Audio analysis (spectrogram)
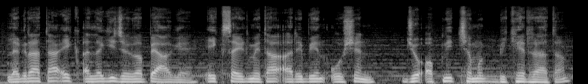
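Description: A man's voice: medium pitch, a little mellow. A man narrating a road-trip travel video as a voice-over, enthusiastic and mixing languages. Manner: enthusiastic, mixing Hindi and English.

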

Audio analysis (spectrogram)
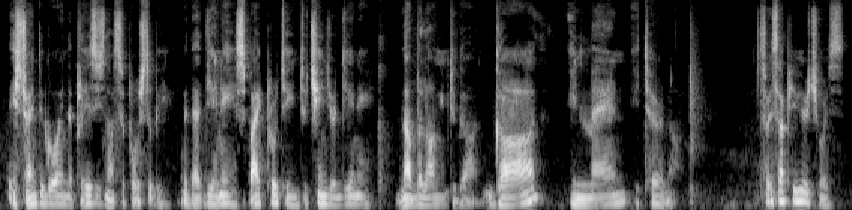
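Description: Older guy, english not his first language, low husky voice, preachy and emphatic, handheld mic in a living room. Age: 60s. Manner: preachy, emphatic, gestures with hands. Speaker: cafe owner interviewed. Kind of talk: impassioned interview monologue. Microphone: handheld fluffy interview mic.

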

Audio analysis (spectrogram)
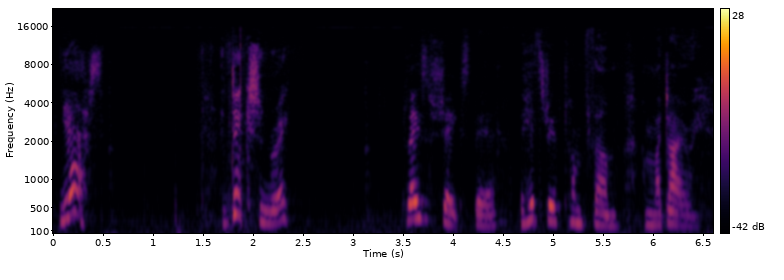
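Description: A woman's voice: fairly high pitch, animated, moderate pace, a little hiss or hum, close to an everyday voice. A young woman playing an eager, bookish, curious teenage daughter in a naturalistic television drama. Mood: eager, quiet.

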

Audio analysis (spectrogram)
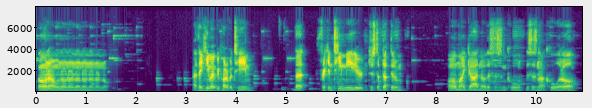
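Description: A young man giving casual, excitable let's play commentary, exclaiming and talking to the game and himself. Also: medium pitch, moderate pace, long pauses. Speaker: gaming video host. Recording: muffled lo-fi mic, game music behind. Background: video game music.

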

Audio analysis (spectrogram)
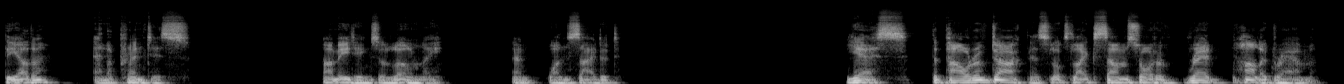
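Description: An actor playing a pompous, menacing armored space lord with a robotic body, speaking imperiously with deadpan comic asides in a video game. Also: male voice, takes it slowly, pauses often, heavily acted. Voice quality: deep, husky, menacing. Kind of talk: video game character voice lines.

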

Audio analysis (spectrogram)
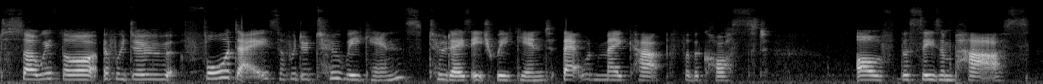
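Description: A woman's voice: on the high side, sharp tone. A woman, chatting casually to camera in her bedroom, bubbly and full of ums and likes. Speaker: vlogger. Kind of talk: casual chatty vlog talk. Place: bedroom at home, indoors.

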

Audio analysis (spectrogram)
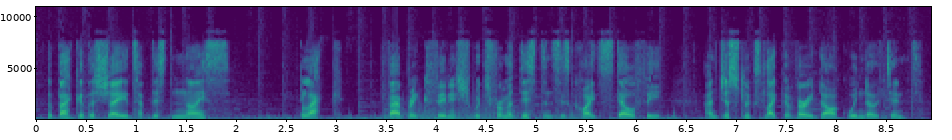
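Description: A man giving a steady, explanatory voice-over for a van life how-to video. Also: medium pitch. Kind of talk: scripted voice-over narration. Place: based in Sweden.

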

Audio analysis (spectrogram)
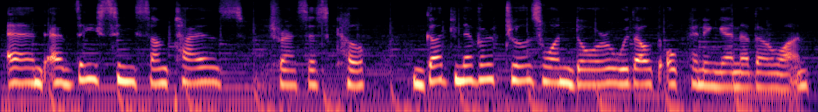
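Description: Lady, earnest n emphatic interview guest, medium pitch, faint music behind. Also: steady tone, normal speed, a little mellow. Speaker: guest, mother of patients. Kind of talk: personal testimony in interview. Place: large open hospital lobby, indoors, seated on sofa.

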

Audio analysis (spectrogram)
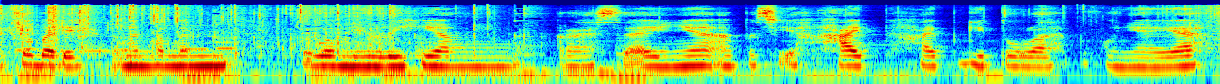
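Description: Casual woman vlogger, a bit high-pitched, chatty voice-over with music behind. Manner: chatty, pauses to recall prices. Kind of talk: casual grocery haul voice-over. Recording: voice-over with clear background music.

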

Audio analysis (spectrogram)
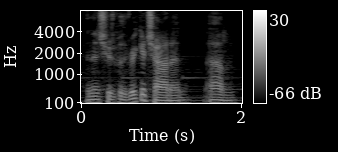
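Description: A man's voice: low voice, steady tone, fast. A man, reading visual novel text aloud as a gaming host, with casual asides. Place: indoors, recording at a computer. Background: faint game music.

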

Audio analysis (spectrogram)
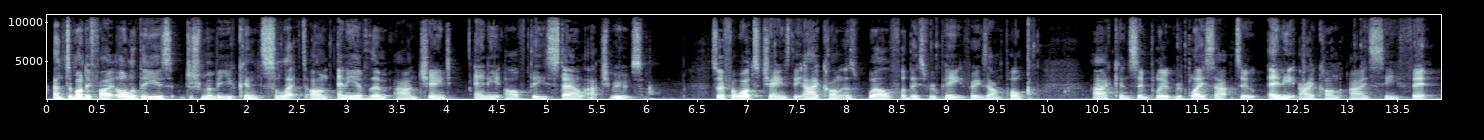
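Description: A man's voice: a little high, fairly even intonation, fairly quick. A man presenting a screencast tutorial in a casual, friendly instructional way.

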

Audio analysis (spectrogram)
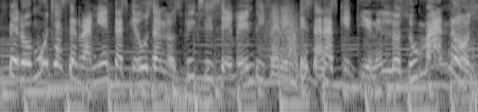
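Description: An actor voicing a kindly elder teacher, a tiny cartoon creature, explaining things in an instructive, expressive way. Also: mid-range voice, normal speed, music in the background, close to an everyday voice. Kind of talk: animated cartoon dubbing, explanatory narration.

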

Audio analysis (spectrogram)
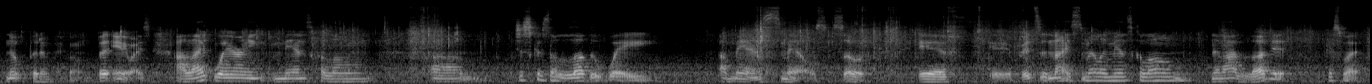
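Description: A woman in her forties speaks in a deep, gravelly voice that sounds a little tired. She chats casually and tells stories as a vlogger in her living room. A steady hiss sits under the recording. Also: a little slow. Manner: chatty, animated storytelling. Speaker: beauty vlogger. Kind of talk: casual product haul chat. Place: living room by window blinds, indoors.

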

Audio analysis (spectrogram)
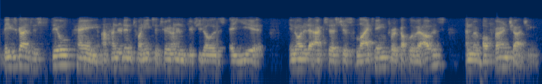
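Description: A man giving a casual, upbeat webinar presentation over a video call, often tagging on "right?". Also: fairly low pitch. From Australia. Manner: casual, upbeat, tag questions. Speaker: startup presenter. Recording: tinny call audio.

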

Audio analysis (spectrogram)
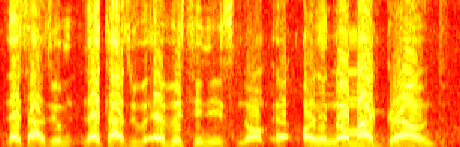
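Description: A man's voice: sits high, fast talker. A middle-aged Nigerian man with a Nigerian accent, answering a street interview at a roadside, rambling and repeating himself. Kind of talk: vox pop street interview. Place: busy city roadside outdoors. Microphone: handheld reporter mic. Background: traffic and street ambience.

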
